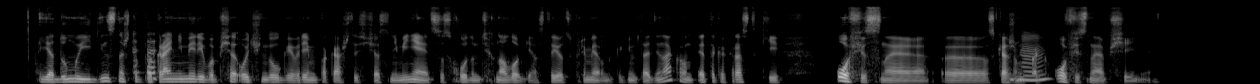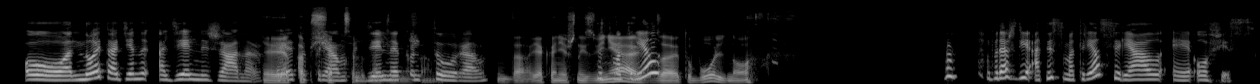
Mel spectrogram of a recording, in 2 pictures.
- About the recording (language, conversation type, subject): Russian, podcast, Когда лучше позвонить, а когда написать сообщение?
- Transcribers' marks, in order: chuckle; chuckle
